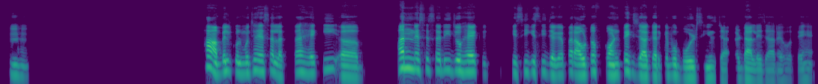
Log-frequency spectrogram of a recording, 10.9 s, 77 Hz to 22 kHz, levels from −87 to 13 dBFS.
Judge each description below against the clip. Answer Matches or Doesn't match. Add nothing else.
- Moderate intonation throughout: Doesn't match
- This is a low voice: Doesn't match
